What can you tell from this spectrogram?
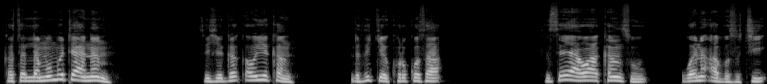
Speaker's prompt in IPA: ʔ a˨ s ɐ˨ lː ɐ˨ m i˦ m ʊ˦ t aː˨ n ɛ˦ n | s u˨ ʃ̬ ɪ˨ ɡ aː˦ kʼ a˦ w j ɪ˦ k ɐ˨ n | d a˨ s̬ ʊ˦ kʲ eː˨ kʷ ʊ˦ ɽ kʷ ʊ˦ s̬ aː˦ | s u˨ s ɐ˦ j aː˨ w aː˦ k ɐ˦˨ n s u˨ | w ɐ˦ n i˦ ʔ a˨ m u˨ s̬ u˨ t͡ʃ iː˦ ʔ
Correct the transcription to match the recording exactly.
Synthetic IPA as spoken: k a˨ s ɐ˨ lː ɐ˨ m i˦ m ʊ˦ t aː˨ n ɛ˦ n | s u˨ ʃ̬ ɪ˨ ɡ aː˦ kʼ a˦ w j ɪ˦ k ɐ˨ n | d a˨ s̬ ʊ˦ kʲ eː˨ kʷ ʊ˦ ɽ kʷ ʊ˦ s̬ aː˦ | s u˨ s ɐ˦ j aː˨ w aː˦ k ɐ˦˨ n s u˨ | w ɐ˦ n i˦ ʔ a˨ b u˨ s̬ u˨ t͡ʃ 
